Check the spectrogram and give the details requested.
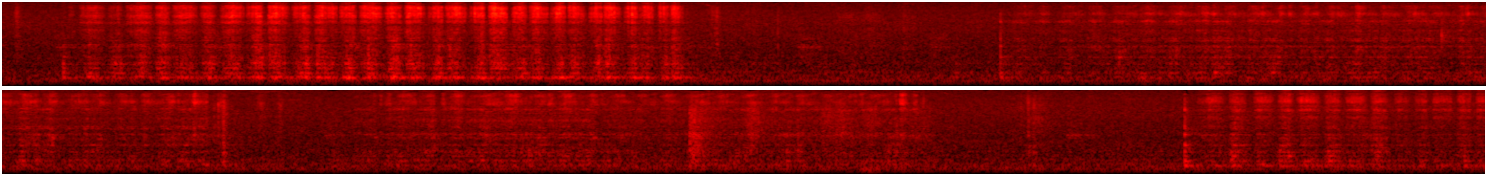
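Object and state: Wooden stool top scraped by pencil.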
